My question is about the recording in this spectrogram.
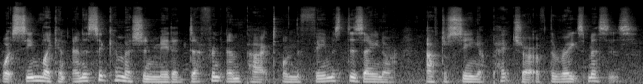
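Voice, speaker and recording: Brisk and slightly dark, a mid-range male voice comes through a desk microphone with faint background noise. The speaker is a let's play host sitting at his computer at home, offering loose, rambling game commentary peppered with slang and curses, sometimes reading on-screen text.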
